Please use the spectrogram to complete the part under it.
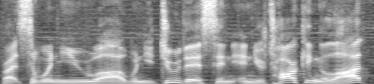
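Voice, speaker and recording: A game streamer with a slightly high, worn-sounding voice chats upbeat and fast with lively intonation, speaking straight to his viewers. His strained voice stutters now and then and repeats words, with soft music playing behind him.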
